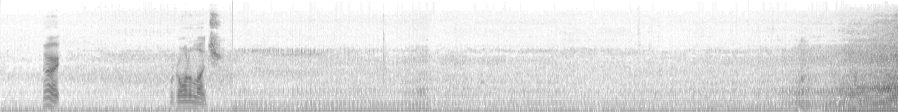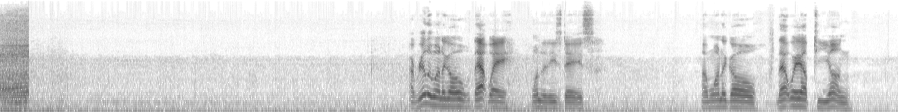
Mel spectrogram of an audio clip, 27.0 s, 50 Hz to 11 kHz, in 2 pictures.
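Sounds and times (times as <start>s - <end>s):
motorcycle engine running: 0.0s - 26.9s
wind: 0.0s - 26.9s
sound rising in pitch: 10.6s - 14.0s.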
